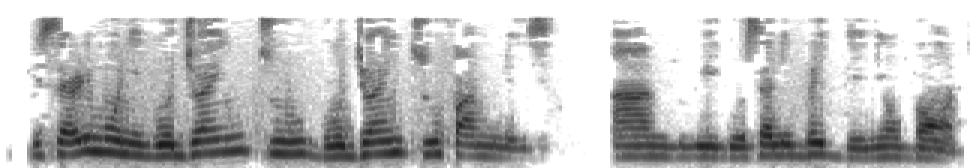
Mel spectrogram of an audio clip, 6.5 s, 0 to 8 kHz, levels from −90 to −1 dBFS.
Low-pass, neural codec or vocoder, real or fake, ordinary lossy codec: 7.2 kHz; none; real; MP3, 24 kbps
